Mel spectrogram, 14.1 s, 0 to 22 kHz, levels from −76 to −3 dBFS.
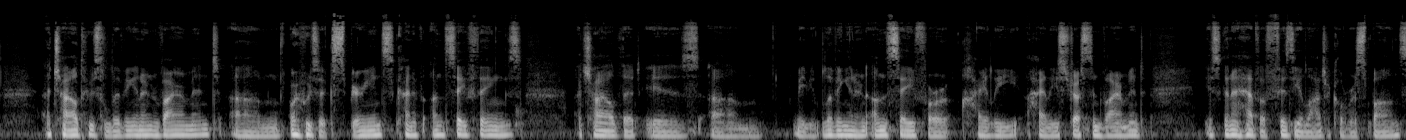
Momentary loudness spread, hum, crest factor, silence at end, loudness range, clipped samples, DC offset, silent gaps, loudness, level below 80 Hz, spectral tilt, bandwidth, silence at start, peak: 10 LU; none; 18 dB; 0 s; 4 LU; under 0.1%; under 0.1%; none; -27 LUFS; -42 dBFS; -5 dB/octave; 15.5 kHz; 0.05 s; -8 dBFS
